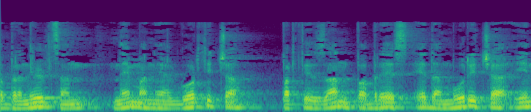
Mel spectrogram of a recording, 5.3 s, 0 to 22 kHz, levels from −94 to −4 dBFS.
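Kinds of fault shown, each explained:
Vorbis compression: The speech sounds hissy and grainy, consonants smear at their onsets, and nothing is heard above 10.6 kHz, which leaves the top end dull. The heavy damage is likely from low-quality Vorbis coding, consistent with a bitrate around 31 kbps. At that setting the encoder keeps only a smooth spectral envelope for the upper band and quantises the detail above it so coarsely that the fine structure comes back as noise.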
